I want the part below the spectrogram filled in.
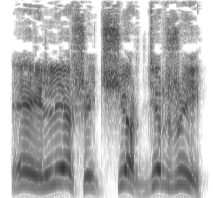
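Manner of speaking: high, loud, drawn-out shout; yelling. A narrator's reading. Man bursting out of a flat downstairs, high yell. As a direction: holler a curse after someone. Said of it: "С криком вырвался кто-то".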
